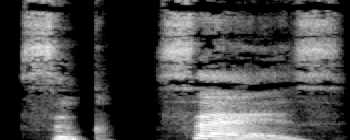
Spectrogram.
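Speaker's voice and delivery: "success" drawn out as suk... SESS; stress on second syllable. Shown as a demonstration. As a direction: lead a class repeat of "success", long SESS. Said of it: "let's pronounce it together".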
